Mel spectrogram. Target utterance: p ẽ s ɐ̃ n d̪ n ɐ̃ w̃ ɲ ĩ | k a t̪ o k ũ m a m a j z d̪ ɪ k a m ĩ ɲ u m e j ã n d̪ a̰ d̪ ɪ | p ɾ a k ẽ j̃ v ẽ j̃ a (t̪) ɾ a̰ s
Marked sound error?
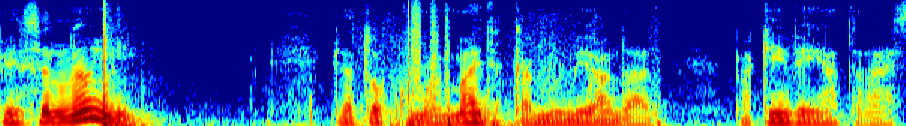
no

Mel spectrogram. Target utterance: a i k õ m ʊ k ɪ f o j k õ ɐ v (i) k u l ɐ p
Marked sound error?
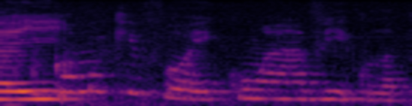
no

